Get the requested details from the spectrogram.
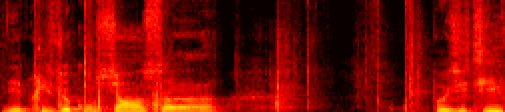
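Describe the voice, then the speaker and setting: Very slow and full of lively intonation, a woman speaks at a medium pitch. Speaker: tarot reader. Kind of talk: tarot reading. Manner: halting.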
